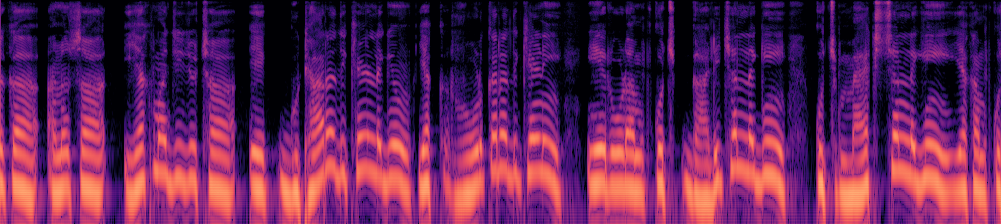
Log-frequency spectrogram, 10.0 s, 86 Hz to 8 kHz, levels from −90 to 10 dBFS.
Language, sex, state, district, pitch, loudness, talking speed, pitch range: Garhwali, male, Uttarakhand, Uttarkashi, 185 Hz, -19 LUFS, 160 wpm, 170-215 Hz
